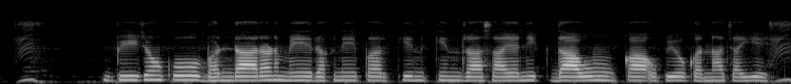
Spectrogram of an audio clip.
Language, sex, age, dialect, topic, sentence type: Hindi, female, 36-40, Garhwali, agriculture, question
